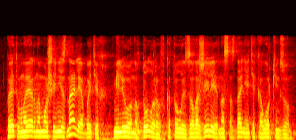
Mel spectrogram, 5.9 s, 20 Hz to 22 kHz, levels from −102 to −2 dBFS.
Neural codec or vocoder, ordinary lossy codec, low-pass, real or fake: none; none; none; real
